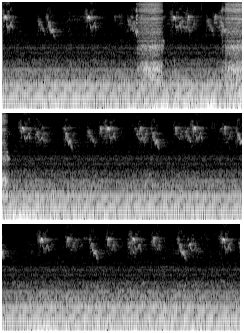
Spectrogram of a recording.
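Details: A wild barn owl nestling lets out two harsh hisses in quick succession near the start. Busy, high chirping of small birds continues throughout.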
